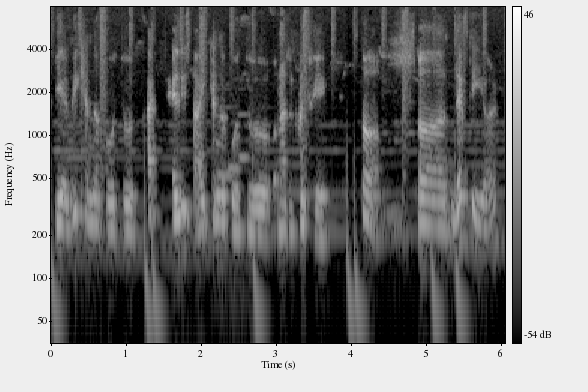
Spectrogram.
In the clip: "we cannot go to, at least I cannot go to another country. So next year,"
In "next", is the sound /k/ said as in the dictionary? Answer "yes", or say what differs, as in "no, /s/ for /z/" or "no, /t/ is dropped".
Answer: no, /k/ is dropped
